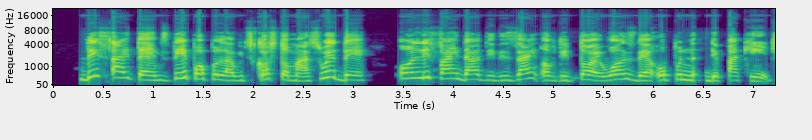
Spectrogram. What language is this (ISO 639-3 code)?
pcm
